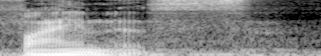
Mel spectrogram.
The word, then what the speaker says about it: Phineas: You knew him as Phineas Newborn, but down in Memphis, the word Phineas, which is spelled P-H-I-N-E-A-S, is pronounced Finus, and we call this Finus Can Be.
